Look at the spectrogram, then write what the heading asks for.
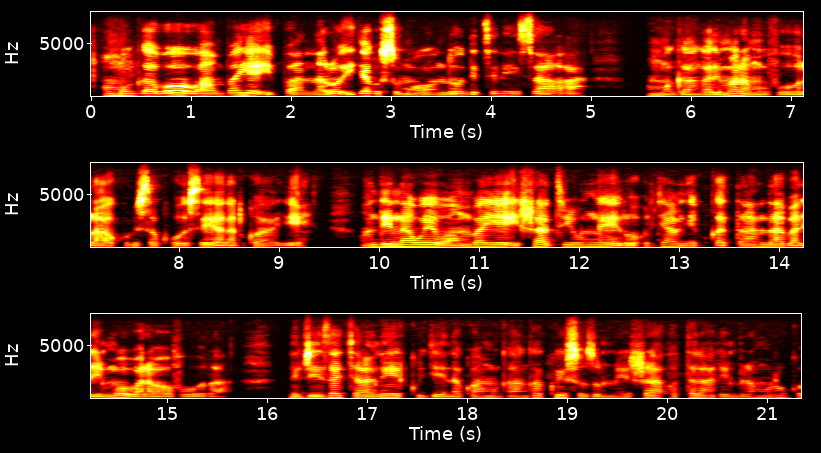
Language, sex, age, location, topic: Kinyarwanda, female, 18-24, Kigali, health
